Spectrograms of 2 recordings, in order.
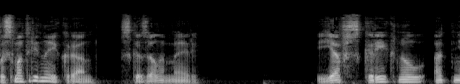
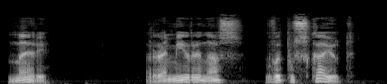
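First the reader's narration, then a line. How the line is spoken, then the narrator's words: Delighted exclamation. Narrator (Russian): воскликнул я в восторге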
